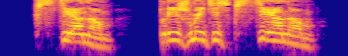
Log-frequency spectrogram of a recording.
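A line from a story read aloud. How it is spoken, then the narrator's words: Shouted. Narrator (Russian): прокричал я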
